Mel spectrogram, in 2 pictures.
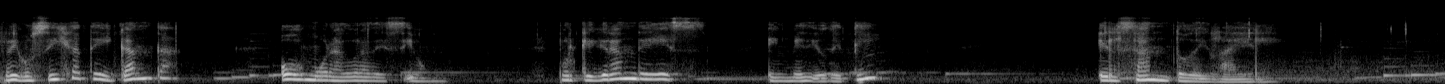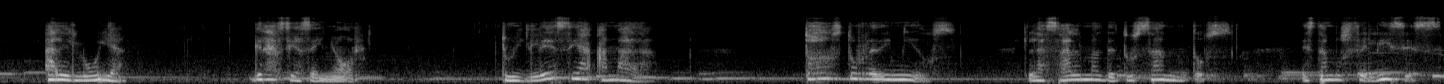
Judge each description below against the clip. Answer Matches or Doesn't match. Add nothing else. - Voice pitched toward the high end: Matches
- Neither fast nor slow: Doesn't match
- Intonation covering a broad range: Matches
